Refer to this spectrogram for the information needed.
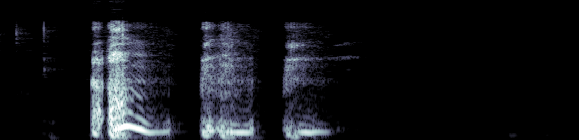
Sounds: Throat clearing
